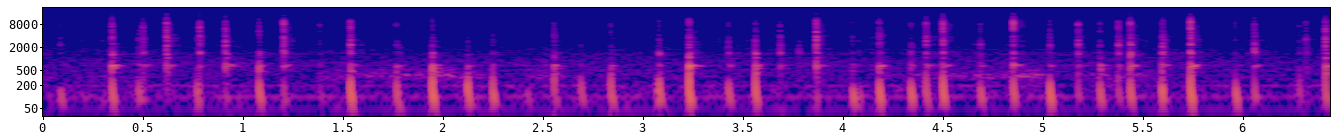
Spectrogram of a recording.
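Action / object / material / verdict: tap / plastic trigger spray bottle / plastic / none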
